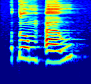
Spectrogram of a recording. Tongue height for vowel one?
mid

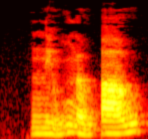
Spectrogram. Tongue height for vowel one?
high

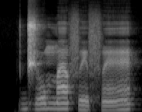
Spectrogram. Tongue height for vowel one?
mid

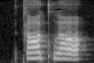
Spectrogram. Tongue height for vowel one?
low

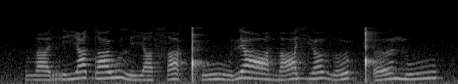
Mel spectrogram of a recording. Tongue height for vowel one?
high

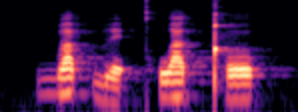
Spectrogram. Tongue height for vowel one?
low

